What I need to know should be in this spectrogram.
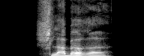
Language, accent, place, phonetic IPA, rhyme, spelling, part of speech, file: German, Germany, Berlin, [ˈʃlabəʁə], -abəʁə, schlabbere, verb, De-schlabbere.ogg
- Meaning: inflection of schlabbern: 1. first-person singular present 2. first/third-person singular subjunctive I 3. singular imperative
